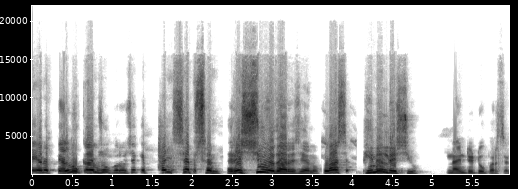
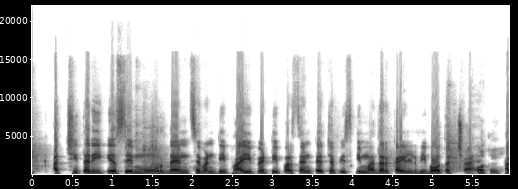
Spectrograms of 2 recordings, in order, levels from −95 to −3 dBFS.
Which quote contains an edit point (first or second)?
first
